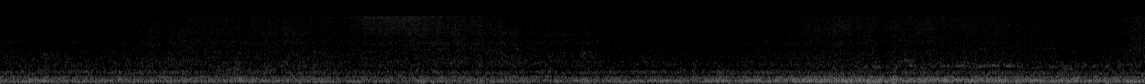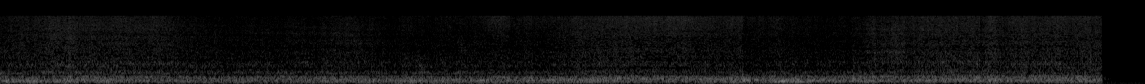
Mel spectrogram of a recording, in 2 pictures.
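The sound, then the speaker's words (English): A storm at sea around a cargo ship: a dense, continuous roar of wind and churning waves that holds steady and loud throughout, with only faint surges and no voices. “So I've just got a little video, a very quick video of a storm.”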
